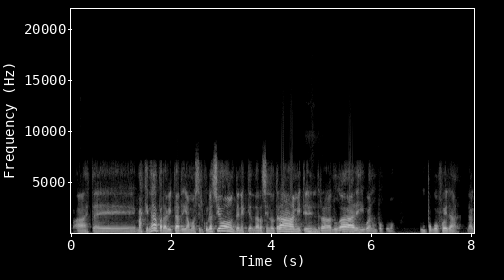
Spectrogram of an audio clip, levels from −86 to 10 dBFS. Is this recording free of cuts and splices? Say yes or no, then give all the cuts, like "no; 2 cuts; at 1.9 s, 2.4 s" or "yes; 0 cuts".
yes; 0 cuts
